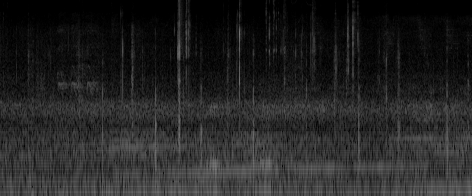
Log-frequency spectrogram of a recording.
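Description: Footsteps crunching on dry leaf litter and a sandy path, heard as irregular sharp crackles and clicks over a low, steady rumble.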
